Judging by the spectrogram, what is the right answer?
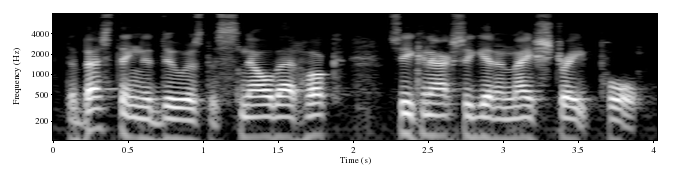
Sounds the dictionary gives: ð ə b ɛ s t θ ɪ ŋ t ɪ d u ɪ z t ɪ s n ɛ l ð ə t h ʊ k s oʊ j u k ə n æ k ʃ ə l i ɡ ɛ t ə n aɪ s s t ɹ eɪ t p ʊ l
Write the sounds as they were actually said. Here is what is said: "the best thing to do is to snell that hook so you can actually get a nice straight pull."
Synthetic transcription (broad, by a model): ð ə b ɛ s t θ ɪ ŋ t ɪ d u ɪ z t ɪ s n ɛ l ð ə t h ʊ k s oʊ j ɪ k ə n æ k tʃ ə l i ɡ ɛ t ə n aɪ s s t ɹ eɪ t p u l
